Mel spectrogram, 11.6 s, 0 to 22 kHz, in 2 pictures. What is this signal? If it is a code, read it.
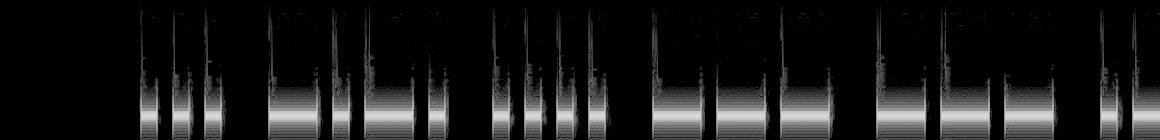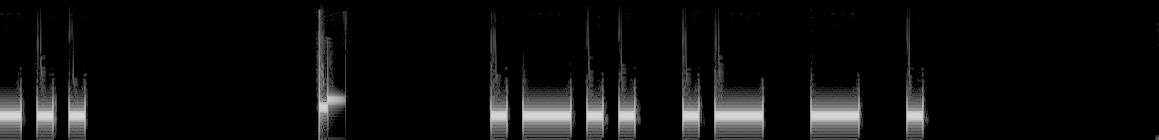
Morse code, heard as a keyed tone, about 15 wpm, 700 Hz. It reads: SCHOOL LATE
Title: Sentences from Top 300 Words - New Word Drill - 15wpm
